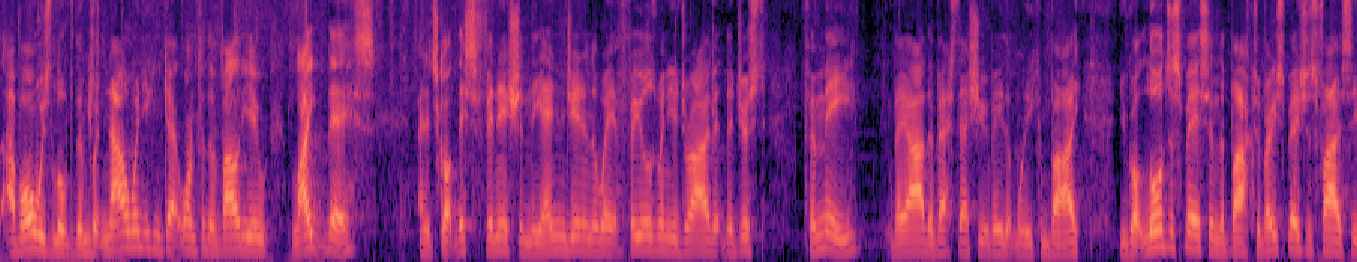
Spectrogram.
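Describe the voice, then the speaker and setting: A man giving an enthusiastic, chatty walkaround sales pitch for a car. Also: a little mellow.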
